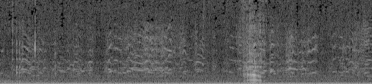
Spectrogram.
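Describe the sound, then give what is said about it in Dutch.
Geese honk over a steady low outdoor rumble, with faint scattered calls early on and one louder honk toward the end. Nobody speaks. “ondertussen hoor je ze roepen.”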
